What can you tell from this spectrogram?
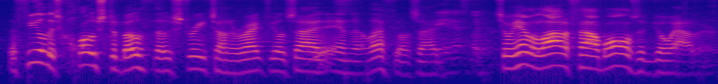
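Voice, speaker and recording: A man talks at a moderate pace with a fairly high pitch. His loudness swings widely, and there is noticeable background noise. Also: ordinary pitch variation. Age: 70s. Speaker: baseball play-by-play announcer. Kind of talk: live commentary. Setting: press box at a ballpark. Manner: casual.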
